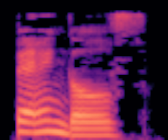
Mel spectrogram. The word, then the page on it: bangles: British English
